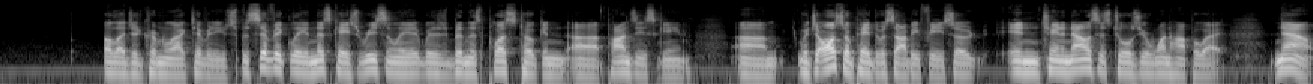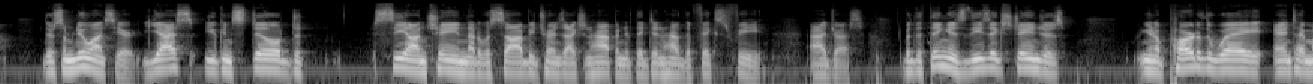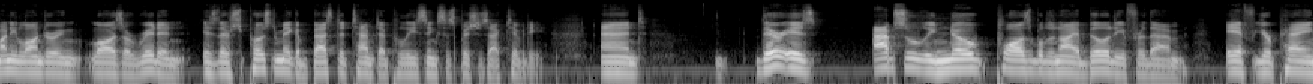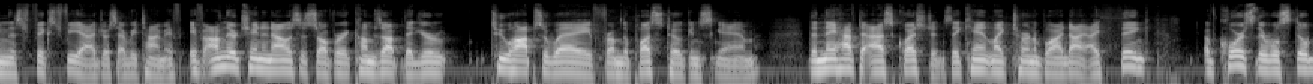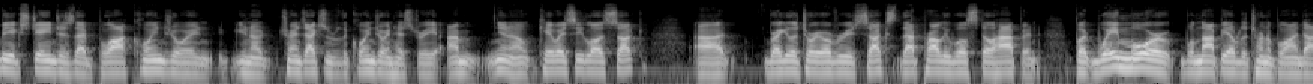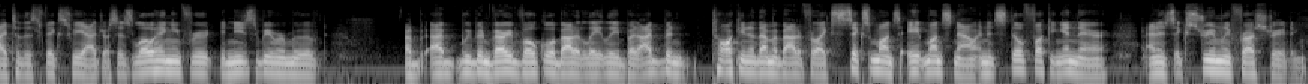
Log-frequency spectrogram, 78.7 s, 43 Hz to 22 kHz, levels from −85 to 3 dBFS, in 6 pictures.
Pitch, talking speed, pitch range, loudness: 115 Hz, 180 wpm, 105-125 Hz, -23 LUFS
